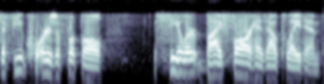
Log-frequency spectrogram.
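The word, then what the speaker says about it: Sieler: pronunciation of that right I thought it was Sylar but the announcers were saying sealer well game anyway six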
